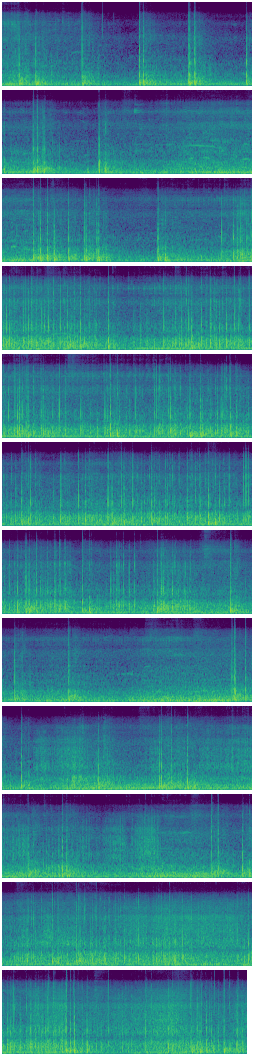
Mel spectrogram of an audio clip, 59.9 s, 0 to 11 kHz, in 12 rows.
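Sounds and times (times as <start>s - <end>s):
fireworks bangs and crackles: 0.0s - 59.9s.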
